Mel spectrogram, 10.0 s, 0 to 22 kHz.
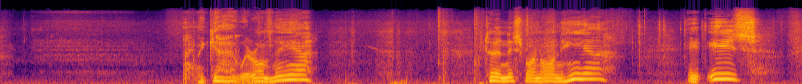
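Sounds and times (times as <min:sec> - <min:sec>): faint footsteps: 0:02.1 - 0:10.0
handling sounds with light clicks: 0:07.6 - 0:09.8.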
